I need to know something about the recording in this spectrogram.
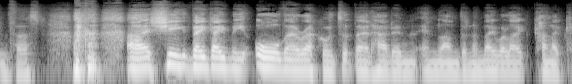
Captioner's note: laughter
